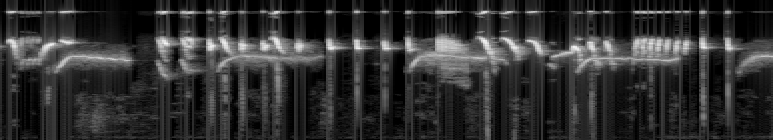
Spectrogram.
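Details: Caged orange-headed thrush from Malang, fed live earthworms, singing in the classic style while chattering: rapid high whistled phrases, sweeping slurred notes and quick trills, varied and nearly continuous.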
